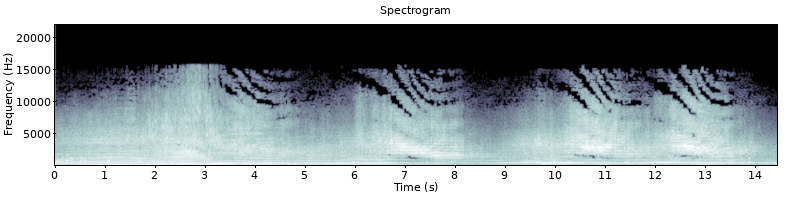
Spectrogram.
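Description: Racing motorcycle engines at high revs as bikes pass through corners, the pitch climbing and dropping several times with each gear change and throttle roll-off, swelling loudest as each bike nears and fading between.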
